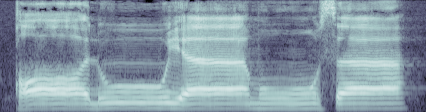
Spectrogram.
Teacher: مد طبيعي بمقدار حركتين، اسمه المد الأصلي · Term: المد الطبيعي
